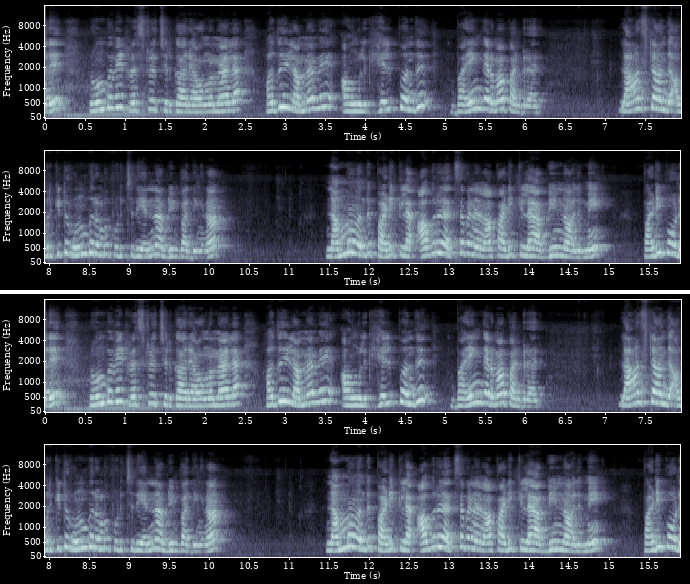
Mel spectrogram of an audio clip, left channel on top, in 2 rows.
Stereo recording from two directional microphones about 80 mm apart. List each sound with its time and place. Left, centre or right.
0.0 s a woman's voice: right
7.2 s a woman's voice: right
11.4 s a woman's voice: right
